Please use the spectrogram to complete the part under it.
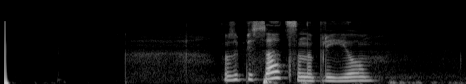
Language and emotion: Russian, sad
